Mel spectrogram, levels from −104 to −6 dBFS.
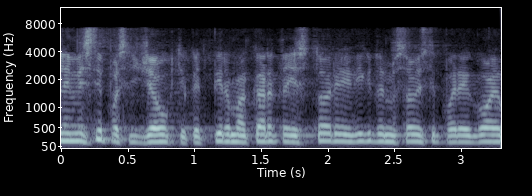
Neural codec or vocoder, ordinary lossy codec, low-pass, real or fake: none; AAC, 32 kbps; 7.2 kHz; real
